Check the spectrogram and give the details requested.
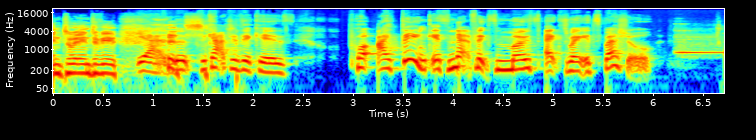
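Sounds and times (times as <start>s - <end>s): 
speech: 0.0s - 6.0s
electronic doorbell chime: 6.2s - 6.7s.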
